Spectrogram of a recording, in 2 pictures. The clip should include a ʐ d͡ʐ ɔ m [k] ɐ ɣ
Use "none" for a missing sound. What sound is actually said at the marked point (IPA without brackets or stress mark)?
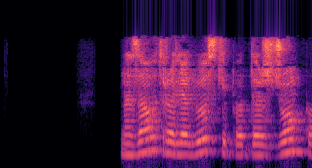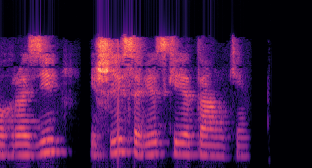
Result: p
